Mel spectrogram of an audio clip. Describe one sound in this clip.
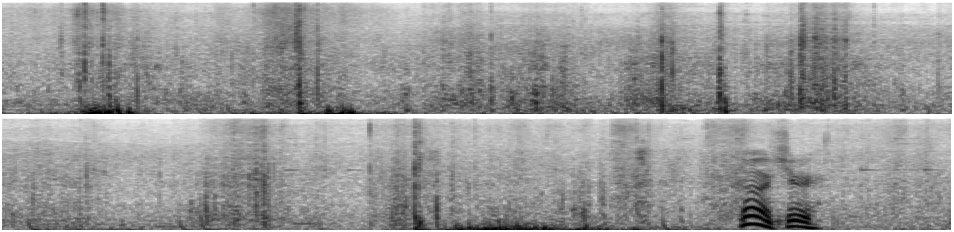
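Footsteps crunch through dry leaves close by.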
